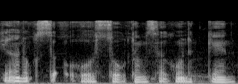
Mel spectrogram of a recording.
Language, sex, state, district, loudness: Garo, male, Meghalaya, South Garo Hills, -17 LUFS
